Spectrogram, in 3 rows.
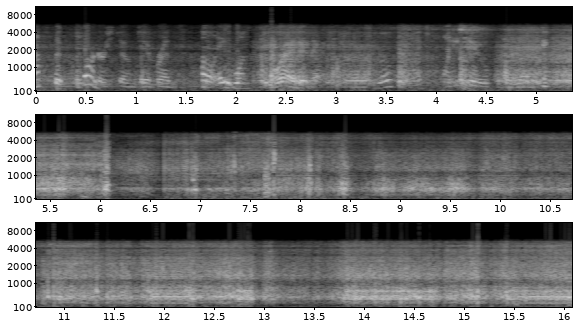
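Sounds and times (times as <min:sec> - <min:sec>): radio static hiss: 0:00.0 - 0:16.0
short steady tones: 0:04.2 - 0:14.7.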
